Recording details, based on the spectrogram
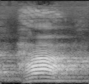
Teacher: हमारे गले से निकलती है आवाज, तो इसीलिए इसको कंठ कहा जाता है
